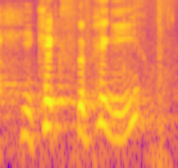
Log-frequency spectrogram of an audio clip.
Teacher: you get a strong weak type of rhythmic unit that we can call a foot · here the follows the monosyllabic word kicks you get a strong you get stress on kicks and then the the the article is a weak syllable so you get a strong weak type of rhythmic unit that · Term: strong weak prosodic unit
